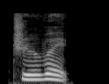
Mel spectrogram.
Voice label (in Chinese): "职位", Chinese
